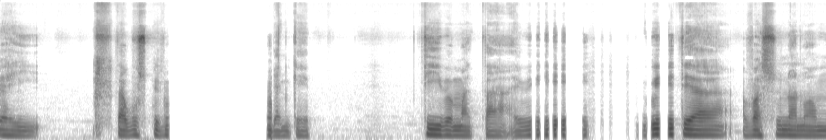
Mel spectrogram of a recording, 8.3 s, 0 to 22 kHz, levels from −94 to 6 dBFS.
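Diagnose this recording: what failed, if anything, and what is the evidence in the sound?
Speech fades out within 20 ms at 1.67 s and stays silent until 2.71 s, then from 5.29 to 6.74 s breaks into short holes, the longest 0.17 s. This is a digital broadcast dropout at reception: failed frames made the receiver mute, discarding that audio.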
